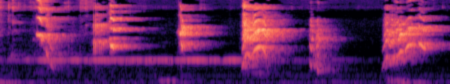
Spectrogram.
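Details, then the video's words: Pet rose-ringed parakeet calling indoors: about six harsh, raspy squawks with shrill overtones, spaced irregularly under a second apart, over a faint steady tone and soft low room noise. "Parrot chirping sounds | Naturals Sound Ringneck parrot"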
